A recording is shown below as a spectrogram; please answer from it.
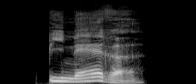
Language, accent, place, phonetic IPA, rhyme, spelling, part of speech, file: German, Germany, Berlin, [biˈnɛːʁə], -ɛːʁə, binäre, adjective, De-binäre.ogg
- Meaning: inflection of binär: 1. strong/mixed nominative/accusative feminine singular 2. strong nominative/accusative plural 3. weak nominative all-gender singular 4. weak accusative feminine/neuter singular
